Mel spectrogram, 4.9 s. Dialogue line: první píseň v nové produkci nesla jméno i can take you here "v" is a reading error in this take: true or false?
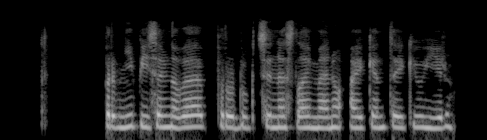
false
